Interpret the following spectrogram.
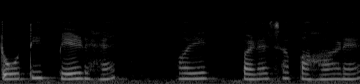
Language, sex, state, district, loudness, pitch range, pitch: Hindi, female, Bihar, Saharsa, -43 LUFS, 245-265 Hz, 255 Hz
